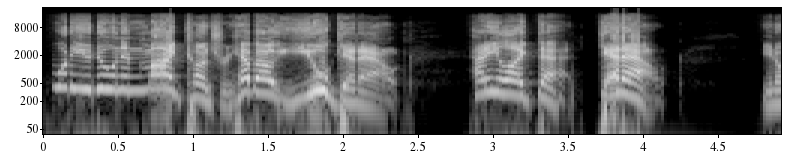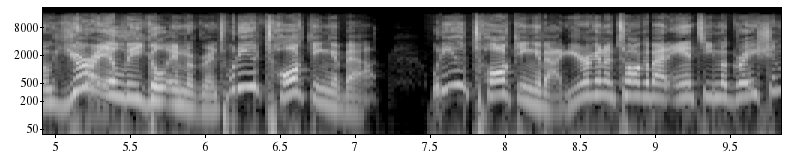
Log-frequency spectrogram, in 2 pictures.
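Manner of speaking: retold angry yelling, loud and high; furious rant. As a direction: shout him down like the furious protester. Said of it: "this guy was furious".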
